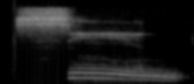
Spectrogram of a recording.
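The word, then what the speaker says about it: سين: Seen.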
